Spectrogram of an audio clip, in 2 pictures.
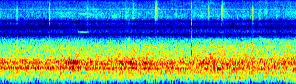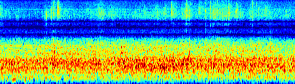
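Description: Steady running noise inside a Tohoku Shinkansen passenger car as the train rolls along: an even rumble and hiss with a few faint ticks.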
